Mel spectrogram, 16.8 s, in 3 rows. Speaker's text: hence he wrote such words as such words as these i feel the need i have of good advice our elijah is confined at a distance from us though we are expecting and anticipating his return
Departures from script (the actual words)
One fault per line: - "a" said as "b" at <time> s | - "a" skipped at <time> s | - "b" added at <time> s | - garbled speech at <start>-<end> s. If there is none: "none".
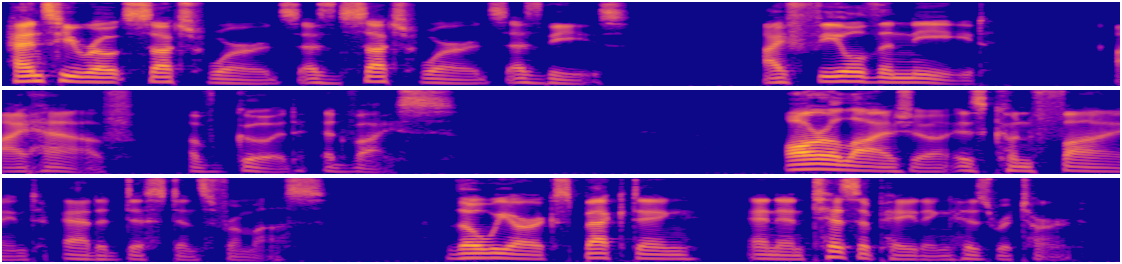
none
